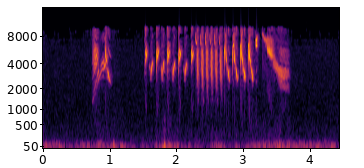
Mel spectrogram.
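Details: A European goldfinch sings in 2018: a short descending twitter, then a long rapid chain of bright repeated chirps and trills ending in a buzzy slurred note, over faint low hum.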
